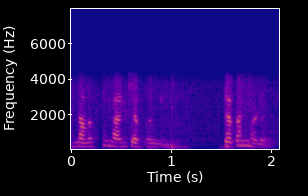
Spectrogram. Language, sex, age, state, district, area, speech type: Telugu, female, 18-30, Andhra Pradesh, Kakinada, urban, conversation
